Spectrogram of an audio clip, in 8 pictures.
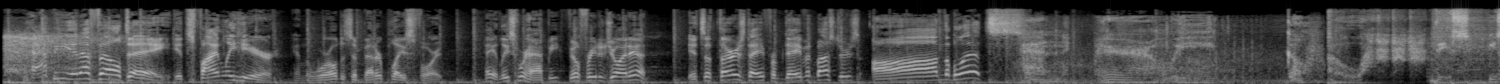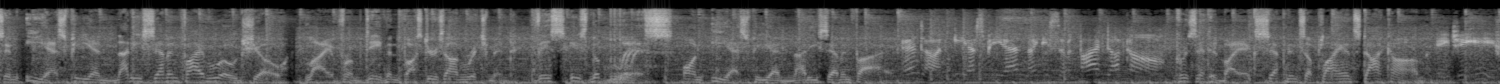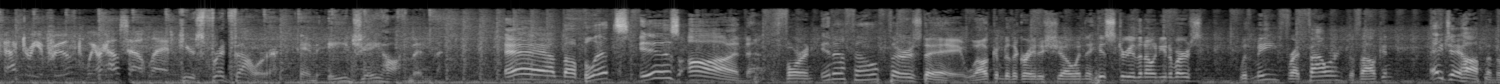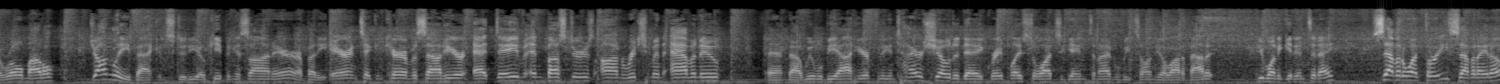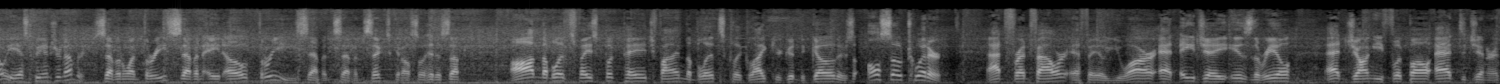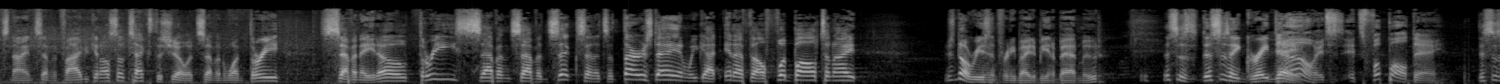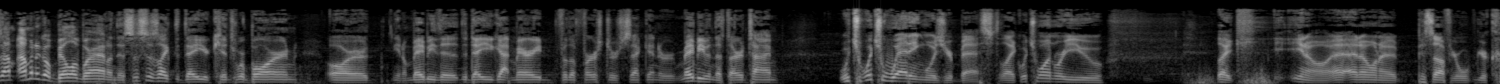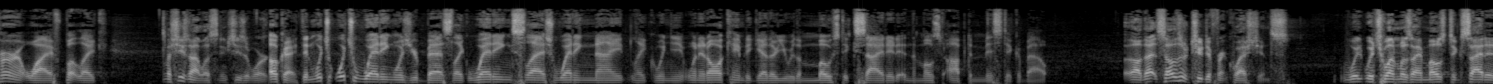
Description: Live from Dave & Buster's, the guys discuss NFL contract extensions,-specifically why the Bengals should extend A.J. Green. Also, they talk about deceiving fantasy football picks, snot buckets, and Charlie Strong.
